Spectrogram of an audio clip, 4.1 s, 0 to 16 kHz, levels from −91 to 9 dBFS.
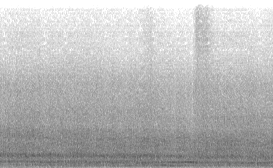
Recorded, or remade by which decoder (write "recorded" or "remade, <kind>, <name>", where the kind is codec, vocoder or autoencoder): remade, codec, SNAC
